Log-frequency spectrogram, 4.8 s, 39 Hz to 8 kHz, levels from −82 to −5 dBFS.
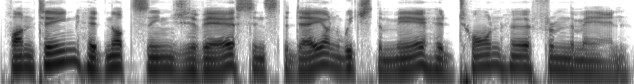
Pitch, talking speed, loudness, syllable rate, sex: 105 Hz, 225 wpm, -18 LUFS, 4.7 syllables/s, male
